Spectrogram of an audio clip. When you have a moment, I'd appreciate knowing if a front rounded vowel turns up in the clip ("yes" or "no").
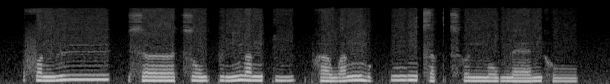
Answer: yes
